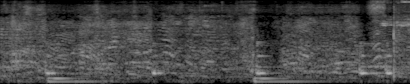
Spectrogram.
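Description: Jaranan accompaniment music, with a deep note repeating about every two seconds, under loud crowd chatter.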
